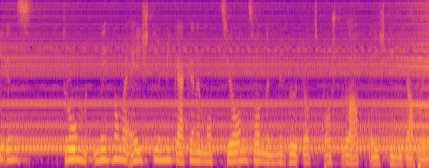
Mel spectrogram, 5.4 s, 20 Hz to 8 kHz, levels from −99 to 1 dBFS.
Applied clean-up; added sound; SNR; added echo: none; Harmonica; 4 dB; none.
